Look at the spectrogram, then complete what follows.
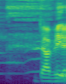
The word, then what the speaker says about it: Davide: Davide. It's spelled the same, but please say it differently.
